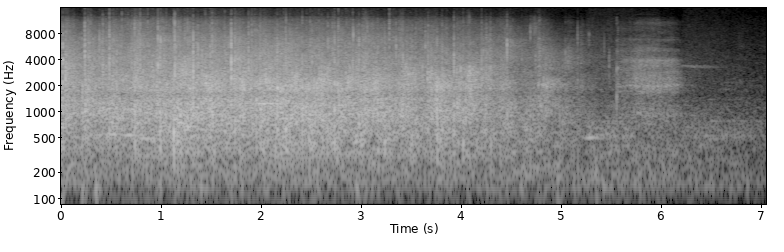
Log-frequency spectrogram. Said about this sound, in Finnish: J.K. Ihalainen, aplodit Jyskylle.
